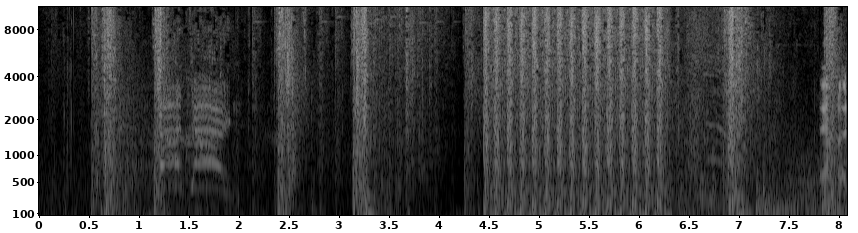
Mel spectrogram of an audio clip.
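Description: Bren and Lewis machine guns fire in the World War II shooter game Day of Infamy, with short single bursts followed by a long, loud rapid-fire stream of rounds and a few more shots after.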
